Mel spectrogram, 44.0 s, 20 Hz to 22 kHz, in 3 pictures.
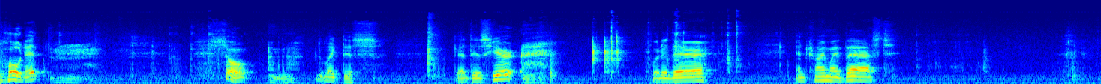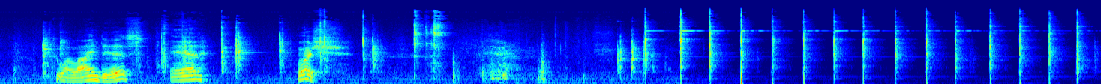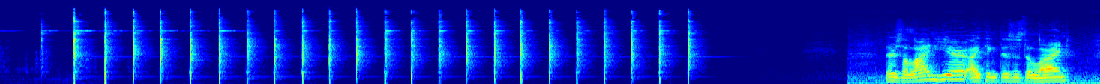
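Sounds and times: metal parts clinking: 16.6 - 20.7, 22.9 - 24.1.

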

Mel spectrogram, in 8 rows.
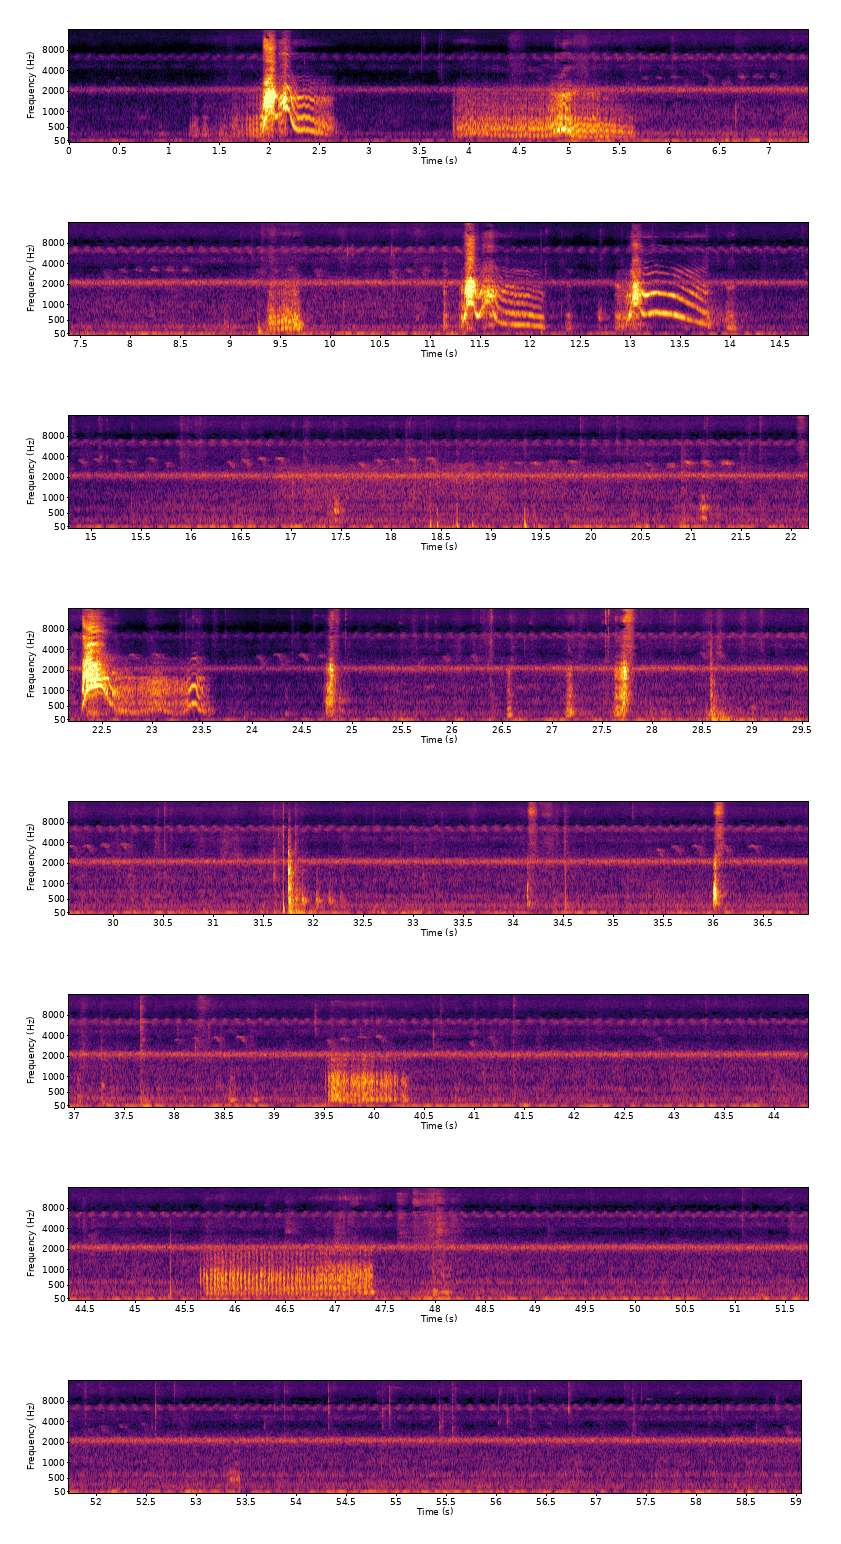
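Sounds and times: puppy barking high-pitched: 1.8 - 2.7, 11.2 - 12.2, 12.8 - 14.0, 22.3 - 23.6, 24.7 - 25.0.

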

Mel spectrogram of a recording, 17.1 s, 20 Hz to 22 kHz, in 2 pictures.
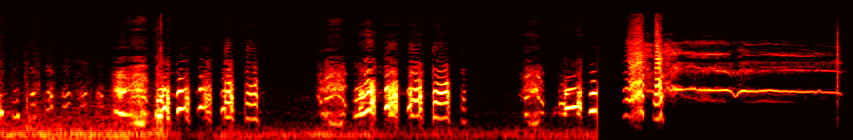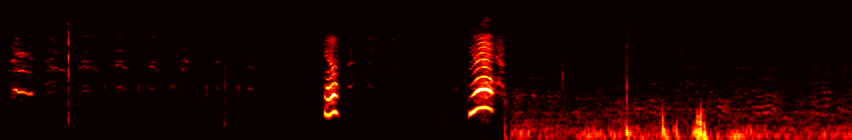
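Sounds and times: long high scream: 6.4 - 8.4.

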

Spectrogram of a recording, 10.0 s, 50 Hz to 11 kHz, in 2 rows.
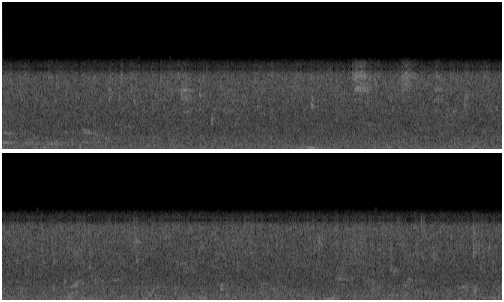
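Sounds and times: low steady hum: 0.0 - 10.0
trickling water: 0.0 - 10.0.

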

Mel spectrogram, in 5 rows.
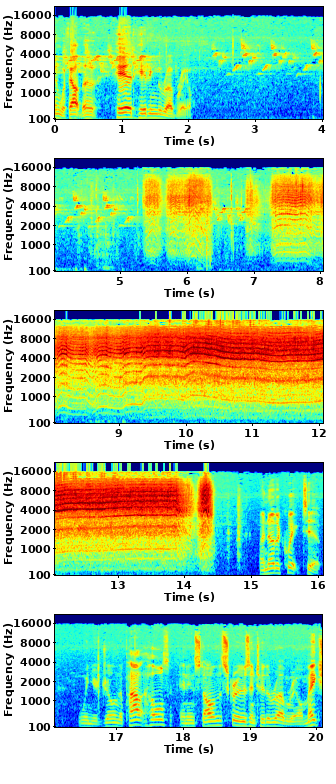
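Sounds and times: birds chirping: 0.0 - 14.8
cordless drill motor whine: 5.3 - 14.5.

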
